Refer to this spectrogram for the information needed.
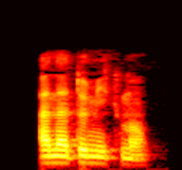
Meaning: anatomically
- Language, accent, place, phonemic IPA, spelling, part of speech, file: French, France, Lyon, /a.na.tɔ.mik.mɑ̃/, anatomiquement, adverb, LL-Q150 (fra)-anatomiquement.wav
